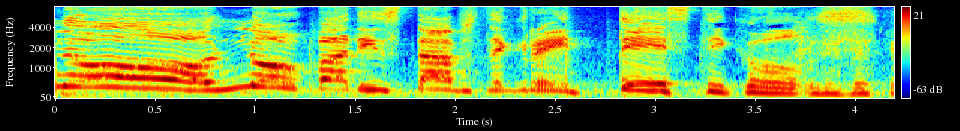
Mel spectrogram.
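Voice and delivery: high, drawn-out theatrical shout; hammed-up boastful warrior's cry, slowing down; Testicles cursing. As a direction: wail defiance as you plummet away. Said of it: "you hear him cursing".

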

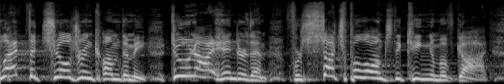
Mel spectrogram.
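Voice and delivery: loud, indignant rebuke. Acted. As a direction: thunder it like a furious teacher defending kids. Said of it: "I can't do indignant good enough".

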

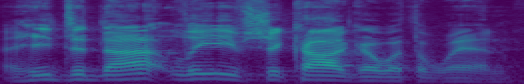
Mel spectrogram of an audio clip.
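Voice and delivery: ordinary talk, nothing marked

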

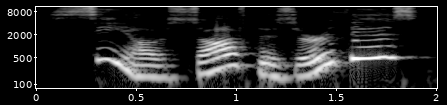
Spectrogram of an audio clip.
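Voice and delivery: loud, high and swooping; excited exclamation. A narrator's reading. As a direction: exclaim at a sudden discovery. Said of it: "exclaimed Heathly".

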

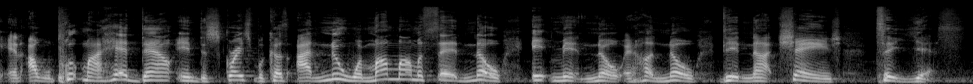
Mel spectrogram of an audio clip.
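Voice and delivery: ordinary talk

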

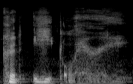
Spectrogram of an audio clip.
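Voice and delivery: unvoiced, slow whisper. Real, not acted. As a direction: breathe it out as a whisper. Reading news quote.

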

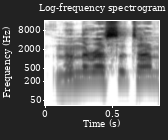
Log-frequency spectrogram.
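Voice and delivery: ordinary talk

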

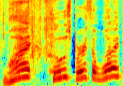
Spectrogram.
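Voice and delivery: high, slow rising questions; mock confusion. Retelling being lost later in the book, mock bewilderment. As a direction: lift every phrase into a baffled squeak.

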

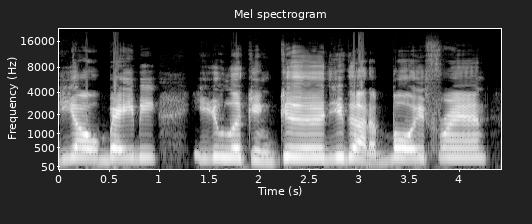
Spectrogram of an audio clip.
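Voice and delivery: high, loud, slow catcall voice. Retold or imitated. Guy catcalling a lady in the stairwell, high and slow. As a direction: slide in with a slow loud pickup line. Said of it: "kinda catcalled at a lady and said".

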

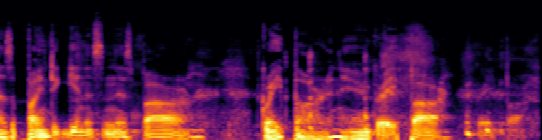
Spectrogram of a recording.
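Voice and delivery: [name] impression. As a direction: croon it low like [name]. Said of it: "you do [name]".

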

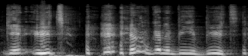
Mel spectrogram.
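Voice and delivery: S1 echoes the Canadian line through laughter; Canadian accent. Retold or imitated. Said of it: "he goes".

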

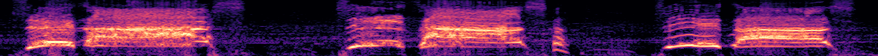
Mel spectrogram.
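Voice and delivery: loud, high cries of Jesus; ecstatic shout. Real, not acted. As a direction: cry out the name with all you have. Preacher shouting the name.

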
